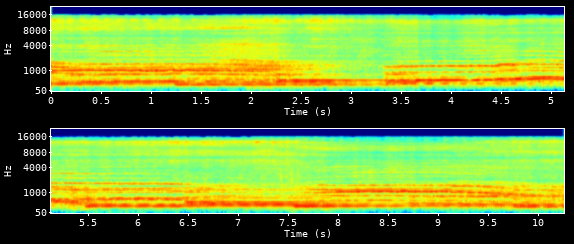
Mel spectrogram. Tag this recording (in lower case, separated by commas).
choir, singing, music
